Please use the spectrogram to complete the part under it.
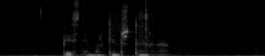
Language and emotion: Russian, neutral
